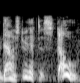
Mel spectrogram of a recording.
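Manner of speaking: astonished question; incredulous echo. Retold or imitated. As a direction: repeat it back like you can't believe it.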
